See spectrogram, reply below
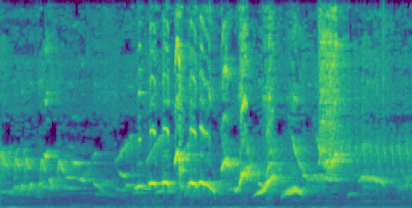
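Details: Loud songbird song used to stir up rivals, a dense jumble of chattering notes, squeaky upslurs and sharp downward whistles, overlapping and varied, with a low background hum throughout.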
